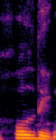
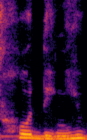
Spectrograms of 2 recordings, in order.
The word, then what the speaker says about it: hoarding: HOARDING, not holding.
